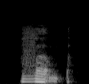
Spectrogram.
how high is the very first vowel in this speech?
low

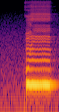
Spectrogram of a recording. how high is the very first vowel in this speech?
high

